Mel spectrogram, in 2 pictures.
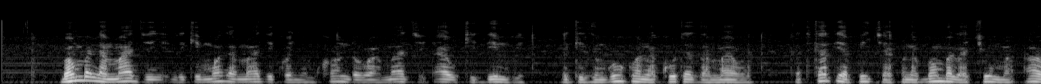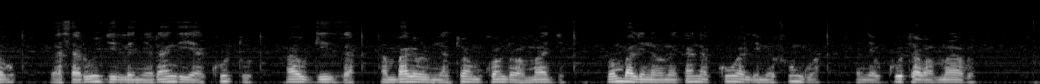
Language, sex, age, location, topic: Swahili, male, 25-35, Nairobi, government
